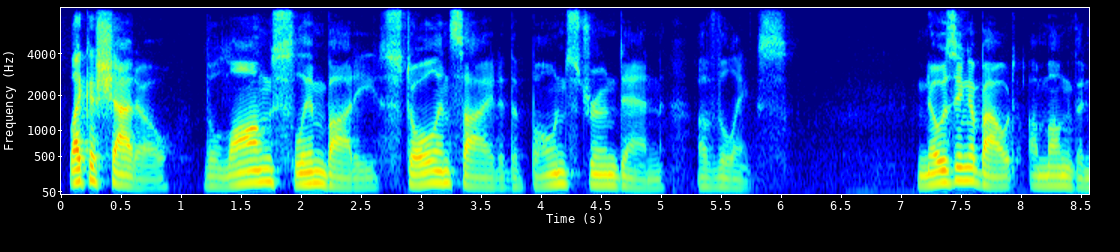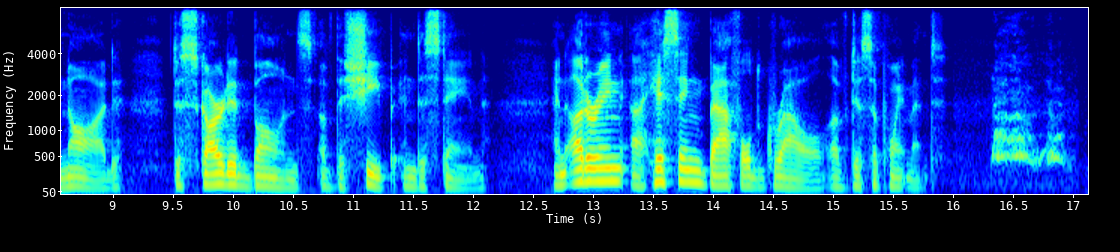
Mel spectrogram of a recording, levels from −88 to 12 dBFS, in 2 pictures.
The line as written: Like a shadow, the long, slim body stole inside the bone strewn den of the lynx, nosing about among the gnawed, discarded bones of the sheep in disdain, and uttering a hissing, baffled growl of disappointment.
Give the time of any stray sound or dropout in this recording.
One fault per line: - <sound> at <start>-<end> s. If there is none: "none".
- bark at 16.3-17.0 s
